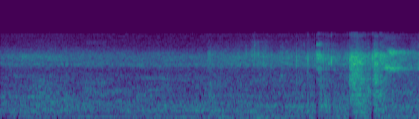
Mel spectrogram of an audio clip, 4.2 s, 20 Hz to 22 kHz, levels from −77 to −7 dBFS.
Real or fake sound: real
